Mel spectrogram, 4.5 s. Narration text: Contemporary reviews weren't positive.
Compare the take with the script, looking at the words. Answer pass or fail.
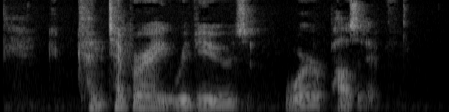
fail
